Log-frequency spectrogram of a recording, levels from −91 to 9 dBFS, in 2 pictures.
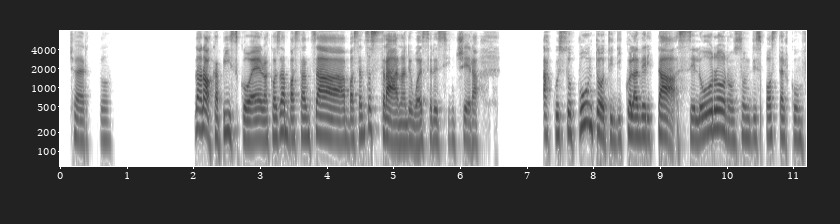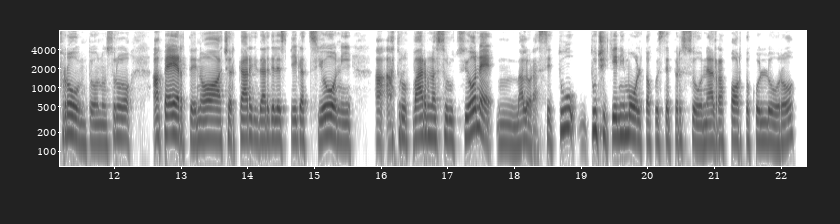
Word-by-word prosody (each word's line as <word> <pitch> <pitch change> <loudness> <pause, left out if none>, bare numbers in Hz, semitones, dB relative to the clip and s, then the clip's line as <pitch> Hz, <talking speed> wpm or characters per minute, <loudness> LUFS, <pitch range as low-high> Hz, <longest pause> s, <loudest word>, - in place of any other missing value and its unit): Certo. 150 -2 -7 1.2
No, 230 - +5
no, 220 -2 +8
capisco, 175 -3 -1
è 150 +1 +6
una 150 0 +1
cosa 170 +5 +1
abbastanza 170 -2 +5
abbastanza 155 +8 -2
strana, 170 -11 +5
devo 140 -2 -3
essere 150 +3 -3
sincera. 145 0 -4 1.0
A - - 0
questo 185 +1 -3
punto 240 - +2
ti 165 -2 -6
dico 160 +5 -1
la 175 - +5
verità, 170 +1 +4
se 160 - -2
loro 215 +7 +4
non 155 -6 -3
sono 165 +2 -5
disposte 170 +1 -4
al 160 - -7
confronto, 160 -4 -2
non 135 -1 -6
sono 160 +3 -4 0.3
aperte, 170 -4 +3
no, 155 +1 +1
a 150 - +1
cercare 160 +2 -2
di 155 - -9
dare 150 0 -2
delle 155 -1 -1
spiegazioni, 155 -1 -2 0.4
a - - -1
a - - -5
trovare 165 0 -1
una 170 -2 -2
soluzione, 165 +7 +1
mhmm, 130 -1 -8
allora 140 -1 -4
se 145 -6 -6
tu, 230 +2 -1
mhmm 130 - -20
tu 215 - +1
ci 190 -4 -2
tieni 175 +1 0
molto 165 -5 0
a 145 - -8
queste 145 0 -7
persone, 145 -2 -4
al 140 - 0
rapporto 145 0 -5
con 145 -1 -4
loro? 140 +4 -3
160 Hz, 155 wpm, -25 LUFS, 145-175 Hz, 1.2 s, no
